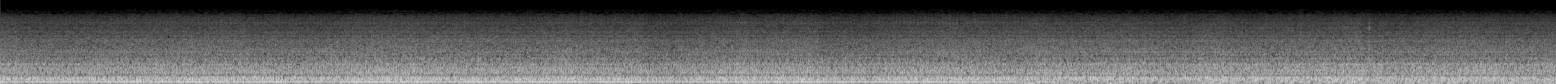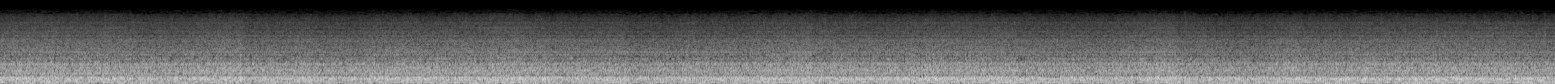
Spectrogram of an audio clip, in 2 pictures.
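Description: Cessna 172's piston engine and propeller running steadily, heard loud inside the cabin on final approach, with a slight shift in the engine's tone about ten seconds in.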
